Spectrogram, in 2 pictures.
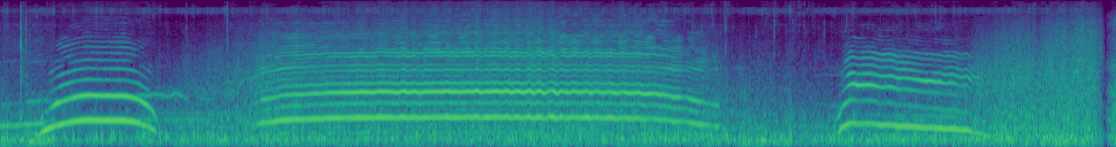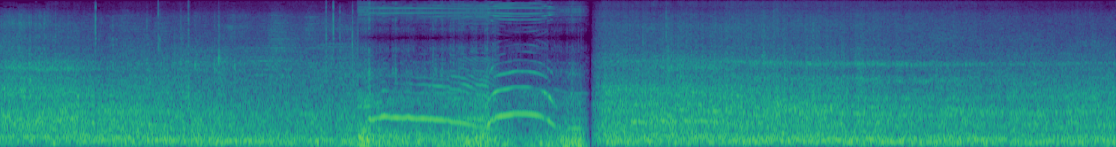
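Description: Roller-coaster riders whooping and screaming over the rushing noise of the ride: a "woo!", then a long high scream held about three seconds, a shorter one, and another short scream about two-thirds of the way through.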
